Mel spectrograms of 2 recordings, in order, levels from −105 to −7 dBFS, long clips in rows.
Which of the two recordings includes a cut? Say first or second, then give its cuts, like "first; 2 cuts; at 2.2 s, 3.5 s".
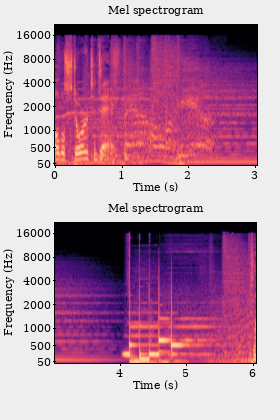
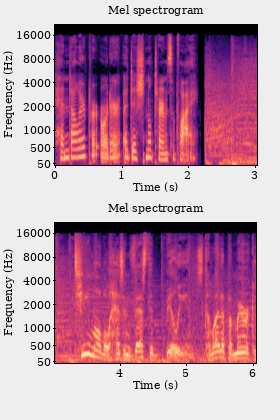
second; 1 cut; at 2.2 s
